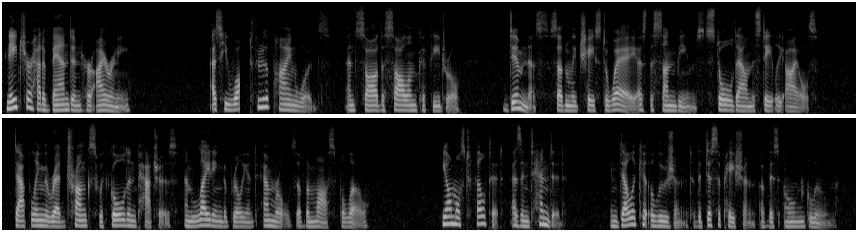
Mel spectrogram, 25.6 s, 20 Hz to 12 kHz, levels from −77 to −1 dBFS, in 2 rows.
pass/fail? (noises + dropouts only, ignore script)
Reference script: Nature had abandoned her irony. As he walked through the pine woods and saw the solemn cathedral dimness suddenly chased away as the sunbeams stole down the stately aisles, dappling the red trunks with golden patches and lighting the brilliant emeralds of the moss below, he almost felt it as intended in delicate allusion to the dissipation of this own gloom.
fail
